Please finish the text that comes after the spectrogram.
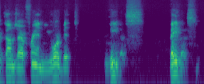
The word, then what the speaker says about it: Vivas: Vivas. You're saying it's Yorbit Vivas, like it's pronounced with an E, or Vivas? Okay, sharing with the E, so it's Vivas then.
